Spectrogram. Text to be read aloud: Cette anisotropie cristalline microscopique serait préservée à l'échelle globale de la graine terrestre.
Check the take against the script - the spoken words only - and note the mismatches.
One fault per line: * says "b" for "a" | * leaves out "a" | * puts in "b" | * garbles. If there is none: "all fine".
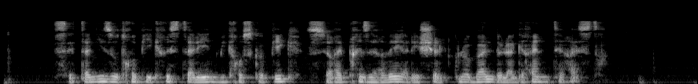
all fine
